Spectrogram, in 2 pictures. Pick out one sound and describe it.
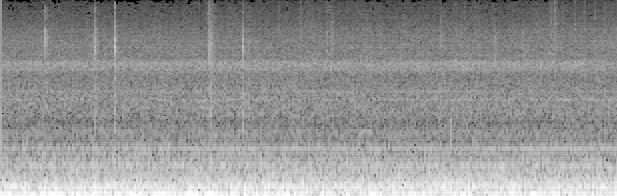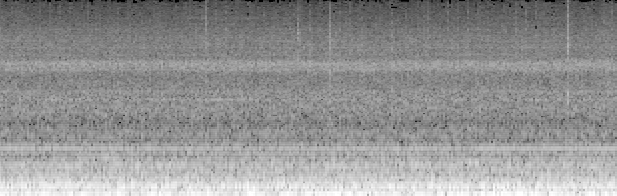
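The airliner rumbles over the ground as it rolls along.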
